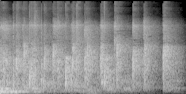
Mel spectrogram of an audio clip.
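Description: Applause from a church congregation, a run of strong rhythmic claps close by that keeps a steady beat and then stops abruptly.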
